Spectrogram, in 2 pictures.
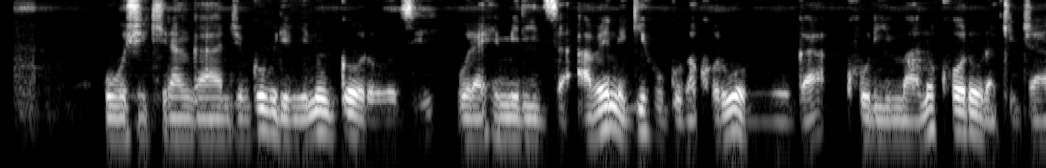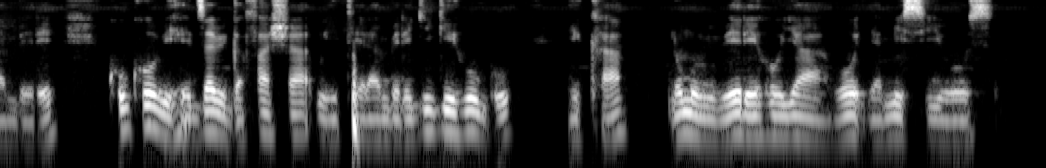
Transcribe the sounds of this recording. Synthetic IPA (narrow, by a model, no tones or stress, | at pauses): uβuʃikʰiɾaŋɡaːnd͡ʒib̚ɡuβuɾiminub̚ɡo̞ːɾo̞ziβuɾahimiɾiza̰ʔa̰βe̞ːneɡiɦuɡuβakʰoɾuwo̞muːɡakʰuɾimano̞kʰo̞ɾo̞ɾakʰid͡ʒaːmbe̞ɾe̞kʰukʰo̞βiɦe̞zaβiɡafaʃamŋiːtʰe̞ɾambe̞ɾe̞ɾɟiɡiɦuɡu | e̞kʰa | no̞mumiβe̞ːɾe̞ɦo̞jaːβo̞jamiːsijo̞ːse̞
